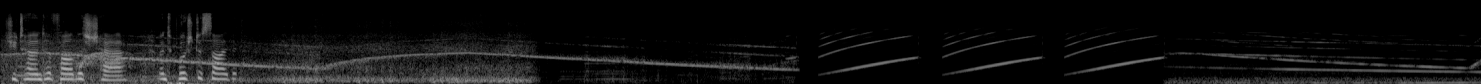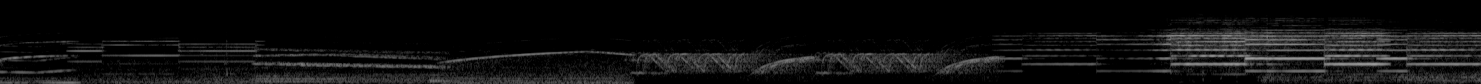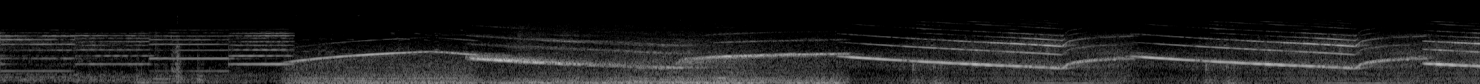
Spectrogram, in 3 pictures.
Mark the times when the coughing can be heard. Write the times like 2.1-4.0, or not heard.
not heard.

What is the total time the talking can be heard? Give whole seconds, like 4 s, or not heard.
2 s.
